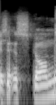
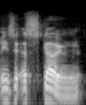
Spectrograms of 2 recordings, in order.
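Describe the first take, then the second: First: SCONE said with a short o, like "gone"; "scone" with the short vowel of "on"; scone rhyming with gone. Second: SCONE said with a long o, like "bone"; "scone" with the long vowel of "own"; scone rhyming with bone. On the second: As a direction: say scone to rhyme with stone. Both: Shown as a demonstration. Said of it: "Is it a scone or is it a scone".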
